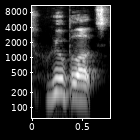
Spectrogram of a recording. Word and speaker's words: Hublot: still um So speaking with Esquire Italia he's hublot's Ambassador Hublot is how you say it the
